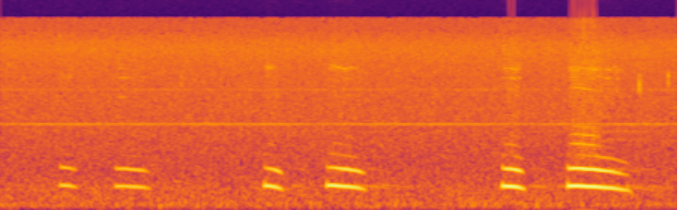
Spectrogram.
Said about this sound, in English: Hear them? Hear their hoo-hoo. The owls greet her too.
